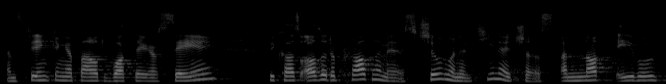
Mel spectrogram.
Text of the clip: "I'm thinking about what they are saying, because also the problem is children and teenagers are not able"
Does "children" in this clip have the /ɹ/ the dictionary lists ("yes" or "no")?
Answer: yes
